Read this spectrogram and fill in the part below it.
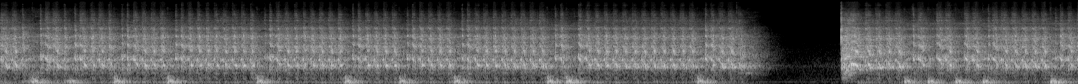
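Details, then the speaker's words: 2003 Honda CBR600RR track bike: starter spins in steady rapid pulses, stops, cranks again without catching; crank no start, 9 V at ECU, runs on starter fluid, fuel pump not pumping from ECU, cause unknown. "So it gets 9 volts to the ECU, it gets power to everything else, it cranks, it runs on starter fluid. We can't figure out why the fuel pump isn't pumping."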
